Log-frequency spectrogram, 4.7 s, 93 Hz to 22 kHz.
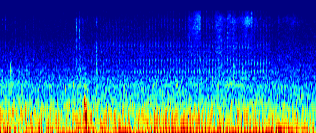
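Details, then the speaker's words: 1994 Ford Probe V6 automatic on test drive: low, uneven rumble sags as the car comes to a stop, almost stalling; torque converter appears locked up, harsh shift into first, transmission problem suspected. "see let's see when I come to a stop it's almost stalling out"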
